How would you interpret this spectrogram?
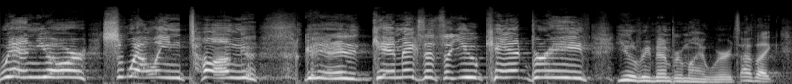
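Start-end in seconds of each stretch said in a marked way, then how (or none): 0.0-6.4 mock furious ranting yell, very high-pitched. Quoting a man who yelled at the congregation after someone laughed: retelling a furious yell. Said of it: "went ballistic, man. Went red-faced, and he's yelling".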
